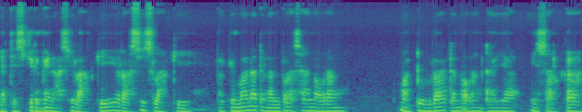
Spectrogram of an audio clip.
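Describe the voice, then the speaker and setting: The delivery is flat and monotone at a moderate pace, with noticeable background noise. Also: man, medium pitch for a man. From Indonesia, East Java. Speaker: content creator, social commentator. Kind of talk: casual monologue, commentary.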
